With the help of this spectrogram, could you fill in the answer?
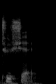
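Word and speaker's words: touché: Don't say touche and tush. – It's pronounced touche. – Thank you. – There's an accent aigu on the E.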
